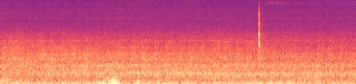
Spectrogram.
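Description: Low, steady rumble of a freight train, with a single thump about a second and a half in and a sharp click later on.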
